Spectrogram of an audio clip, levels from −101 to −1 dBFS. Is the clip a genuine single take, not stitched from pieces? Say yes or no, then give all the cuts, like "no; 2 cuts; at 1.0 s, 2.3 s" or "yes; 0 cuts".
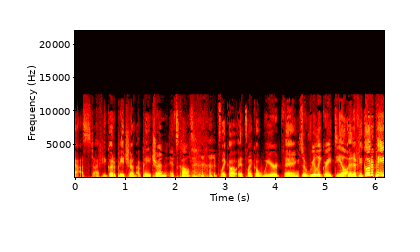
no; 3 cuts; at 1.2 s, 2.8 s, 4.5 s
